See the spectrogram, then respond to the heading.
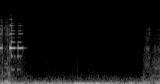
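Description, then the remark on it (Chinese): A Ricoh camera's autofocus beep: a short, high-pitched double chirp at the start, followed by quiet low hum and a brief soft noise burst at the very end. “然后它的对焦就是这个声音”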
